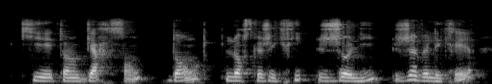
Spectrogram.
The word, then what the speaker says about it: jolie: est une lettre muette nous n'allons pas dire joli e mais bien joli comme dans la phrase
